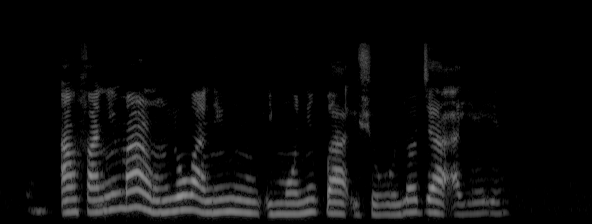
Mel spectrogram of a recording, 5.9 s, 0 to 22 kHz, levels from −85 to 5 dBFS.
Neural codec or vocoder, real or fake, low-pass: vocoder, 22.05 kHz, 80 mel bands, WaveNeXt; fake; 9.9 kHz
